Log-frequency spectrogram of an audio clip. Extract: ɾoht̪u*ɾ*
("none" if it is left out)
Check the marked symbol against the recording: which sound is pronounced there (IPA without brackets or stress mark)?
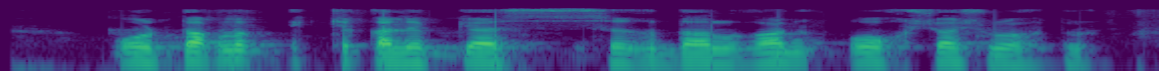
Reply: ɾ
